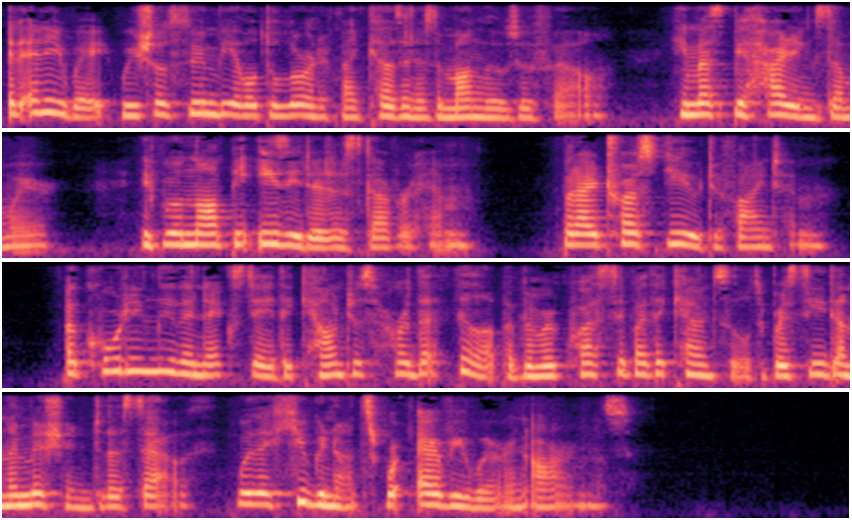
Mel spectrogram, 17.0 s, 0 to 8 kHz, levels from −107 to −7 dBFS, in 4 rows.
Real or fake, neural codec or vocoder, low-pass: real; none; 7.2 kHz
